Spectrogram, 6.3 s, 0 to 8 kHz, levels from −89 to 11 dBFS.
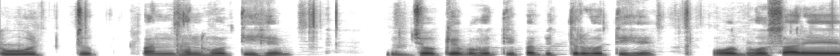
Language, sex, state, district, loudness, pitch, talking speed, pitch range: Hindi, male, Uttar Pradesh, Muzaffarnagar, -17 LUFS, 140 Hz, 125 wpm, 130-145 Hz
